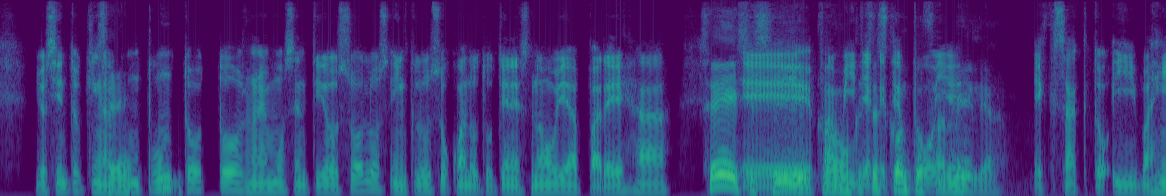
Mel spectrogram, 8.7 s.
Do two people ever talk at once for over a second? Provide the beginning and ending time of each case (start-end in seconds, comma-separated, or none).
5.5-7.3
